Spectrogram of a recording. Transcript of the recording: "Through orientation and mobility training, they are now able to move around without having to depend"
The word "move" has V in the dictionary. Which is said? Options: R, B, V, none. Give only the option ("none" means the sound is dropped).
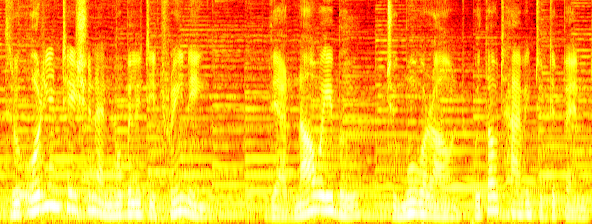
V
